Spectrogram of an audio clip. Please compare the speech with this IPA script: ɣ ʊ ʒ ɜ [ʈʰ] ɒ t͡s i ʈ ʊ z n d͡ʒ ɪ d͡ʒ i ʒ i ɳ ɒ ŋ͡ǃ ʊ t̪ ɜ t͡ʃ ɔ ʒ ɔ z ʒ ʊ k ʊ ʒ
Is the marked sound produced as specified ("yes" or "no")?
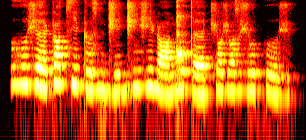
no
